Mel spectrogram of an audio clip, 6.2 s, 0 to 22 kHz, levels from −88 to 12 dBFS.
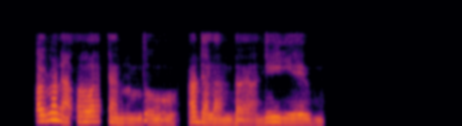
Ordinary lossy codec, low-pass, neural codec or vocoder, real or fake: none; 7.2 kHz; codec, 16 kHz in and 24 kHz out, 0.6 kbps, FireRedTTS-2 codec; fake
